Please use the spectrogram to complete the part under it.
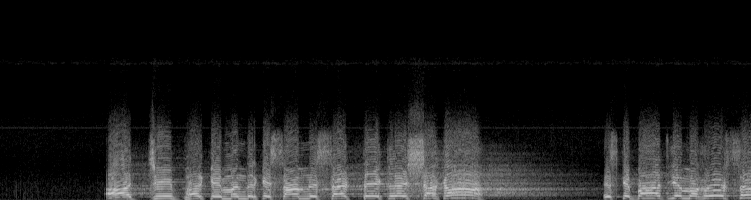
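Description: A man shouts loudly and angrily.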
